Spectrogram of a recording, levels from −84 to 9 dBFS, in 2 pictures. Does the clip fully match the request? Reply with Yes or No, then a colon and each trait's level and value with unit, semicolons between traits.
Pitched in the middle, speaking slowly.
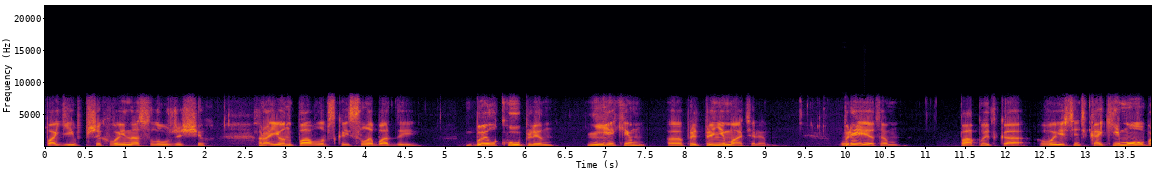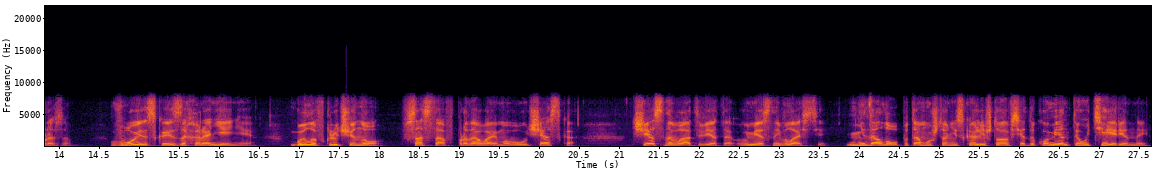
Yes: medium, 150 Hz; slow, 85 wpm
